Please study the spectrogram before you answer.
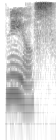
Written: Niels

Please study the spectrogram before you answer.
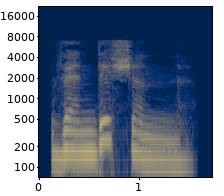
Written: vendition

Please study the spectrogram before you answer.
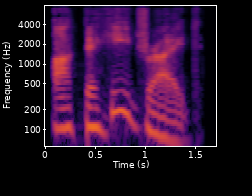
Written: octahedrite

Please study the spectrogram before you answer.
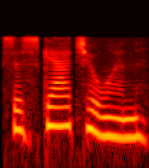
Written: Saskatchewan

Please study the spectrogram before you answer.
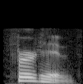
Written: furtive

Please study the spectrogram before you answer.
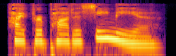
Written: hyperpotassemia

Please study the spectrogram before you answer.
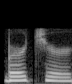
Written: Bircher

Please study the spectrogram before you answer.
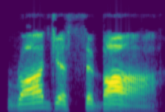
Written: rajya sabha

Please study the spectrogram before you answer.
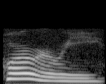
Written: horary

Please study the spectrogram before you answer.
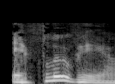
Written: effluvial

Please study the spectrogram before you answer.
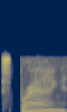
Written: sprang

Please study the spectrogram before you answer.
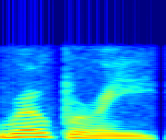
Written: ropery

